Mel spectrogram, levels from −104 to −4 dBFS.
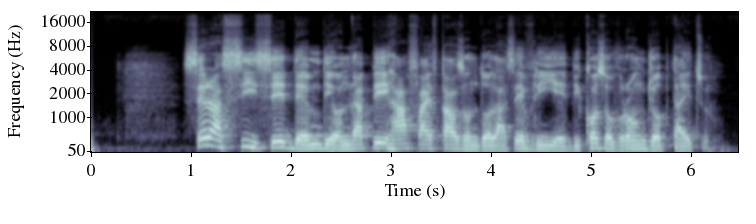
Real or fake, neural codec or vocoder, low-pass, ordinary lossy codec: fake; vocoder, 48 kHz, 128 mel bands, Vocos; 19.8 kHz; Opus, 64 kbps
